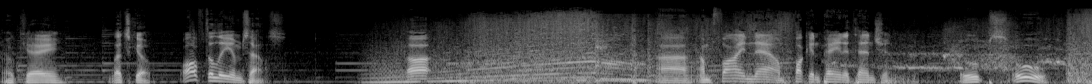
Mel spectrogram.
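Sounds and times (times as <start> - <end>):
speech: 0.0 - 2.9, 3.6 - 4.6, 6.6 - 9.0, 9.6 - 10.8
voice imitating car engine starting and revving: 3.6 - 8.0.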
